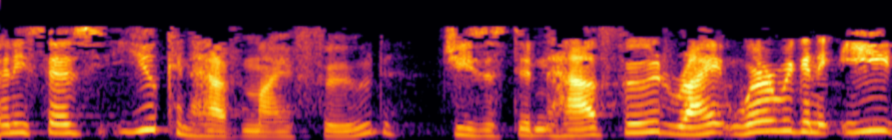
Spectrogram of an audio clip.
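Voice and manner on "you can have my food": put-on English accent, small boy, soft and slow. Telling of Jesus feeding the crowd, the young boy offers his food, English accent, little boy. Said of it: "He has an English accent".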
